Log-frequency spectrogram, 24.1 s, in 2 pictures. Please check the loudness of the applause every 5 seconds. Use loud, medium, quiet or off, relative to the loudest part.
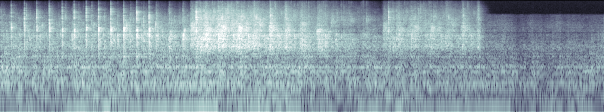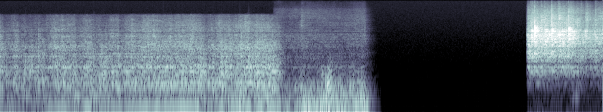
loud, medium, off, off, loud.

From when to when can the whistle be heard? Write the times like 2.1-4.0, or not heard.
not heard.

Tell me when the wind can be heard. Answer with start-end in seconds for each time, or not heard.
0.0-19.4.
